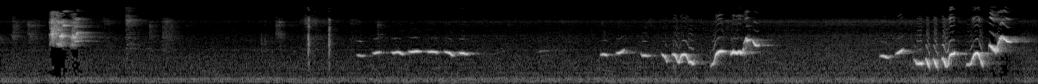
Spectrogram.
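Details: White-rumped shama singing as a lure for captive birds: a harsh opening burst, then three phrases of rapid fluty whistles, each climbing to a high upward flourish, with short pauses between phrases.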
